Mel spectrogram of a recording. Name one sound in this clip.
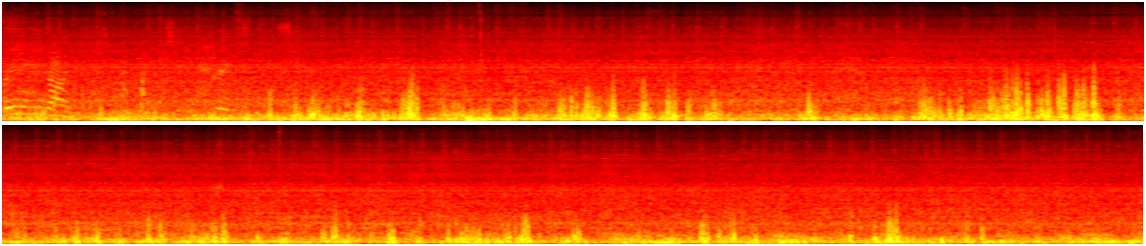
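Tyres rumble along a paved road, heard from inside a car.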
